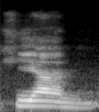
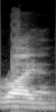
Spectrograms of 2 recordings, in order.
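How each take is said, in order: First: The name begins with an H sound. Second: The name begins with an R sound. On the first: This is how the name is said in Brazil. "Here I am Hian" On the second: This is how the name is said at home. "I'm not Ryan"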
